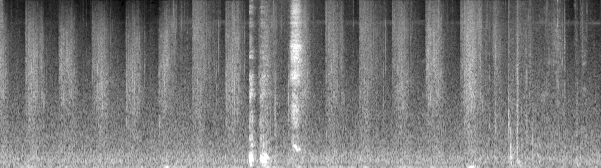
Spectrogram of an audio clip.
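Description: Hands scrape and grip rock in steady, rhythmic climbing.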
